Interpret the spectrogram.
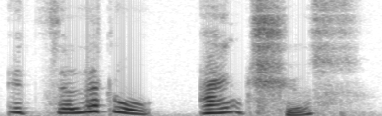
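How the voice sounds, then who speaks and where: A man's voice: very high voice, big pitch swings, unhurried, no echo, pitched above the performer's own voice, full character voice. A man voicing a small, timid, anxious young piglet in a storybook reading, with a plaintive, fretful manner. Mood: anxious, forlorn. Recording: muffled old cassette or vinyl transfer.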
